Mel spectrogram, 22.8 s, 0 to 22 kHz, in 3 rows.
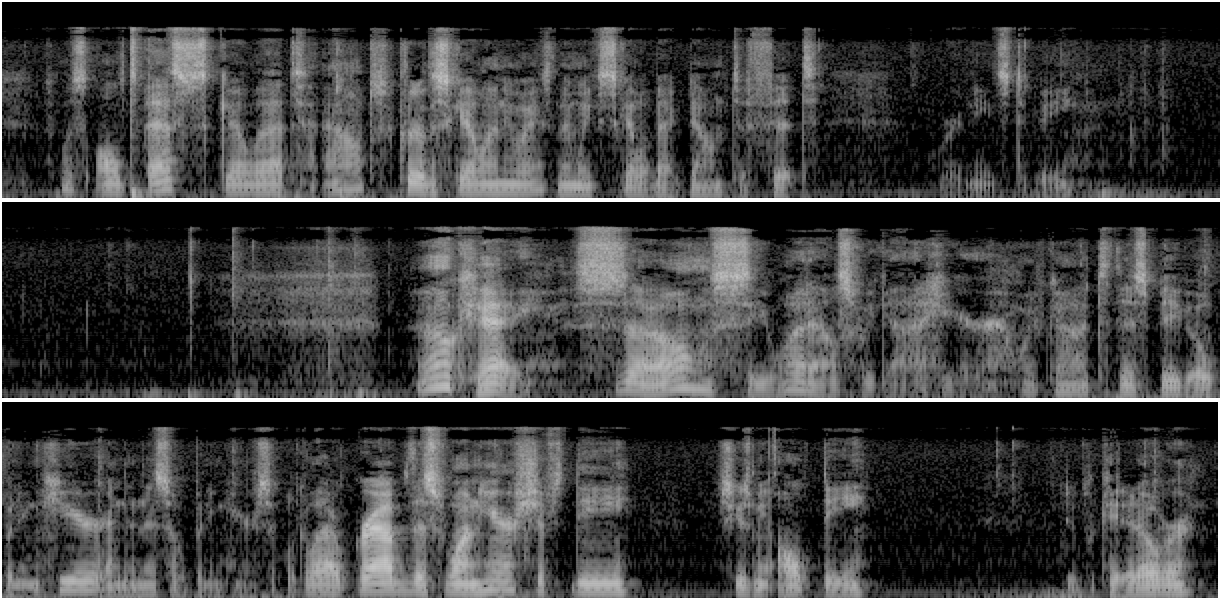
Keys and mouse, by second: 0.8 alt+s, 1.7 s, 5.7-7.4 drag, 6.8 s, 8.5-10.1 middle drag, 15.5-16.6 middle drag, 16.6-18.4 right drag, 18.4 alt+d.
